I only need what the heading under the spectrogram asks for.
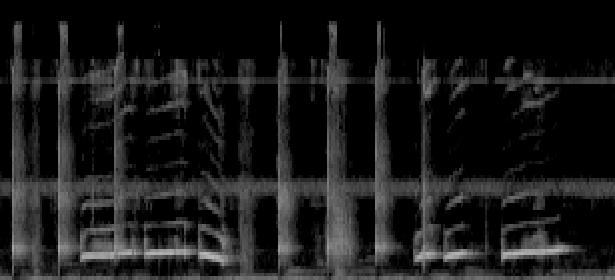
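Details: At night, a Common Iora (cipow) gives a varied whistled song: several drawn-out slightly rising clear whistles, some ending in a quick downward slur, with sharp clicking snaps between phrases.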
